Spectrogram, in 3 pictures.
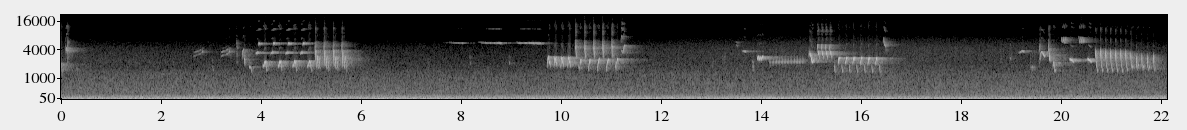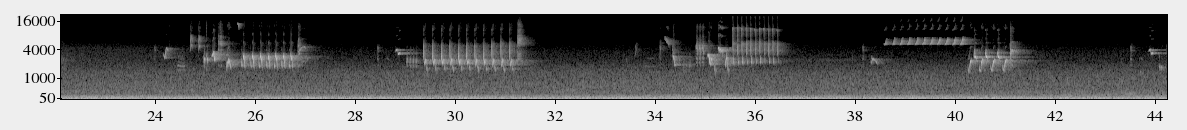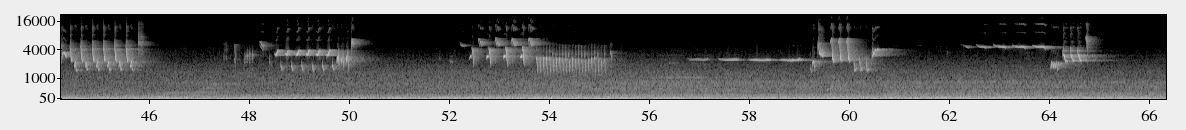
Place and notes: Gleisdreieck, Kreuzberg, Berlin, Deutschland - nightingale, city hum
lovely nighingale song at Gleisdreickpark / Technikmuseum, city hum with traffic and trains
(SD702, MKH8020 AB60)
